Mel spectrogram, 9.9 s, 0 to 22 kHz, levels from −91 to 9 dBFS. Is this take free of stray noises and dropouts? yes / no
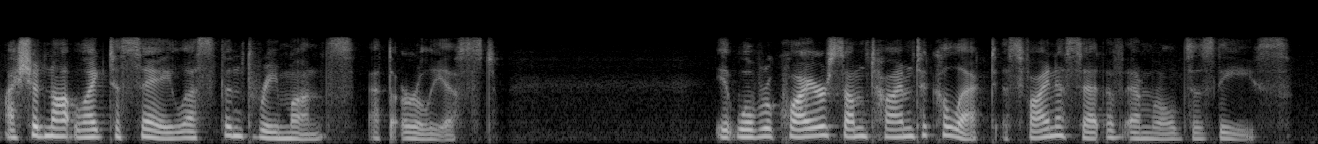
yes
